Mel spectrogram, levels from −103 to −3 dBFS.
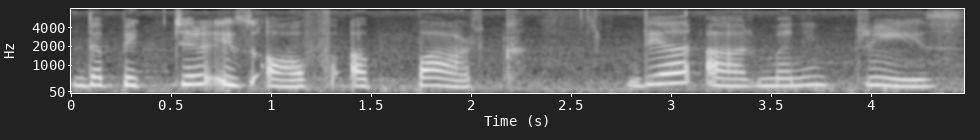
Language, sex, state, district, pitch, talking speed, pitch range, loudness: English, female, Punjab, Fazilka, 275 Hz, 135 wpm, 250-290 Hz, -14 LUFS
